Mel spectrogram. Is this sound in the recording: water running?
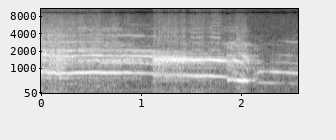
no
